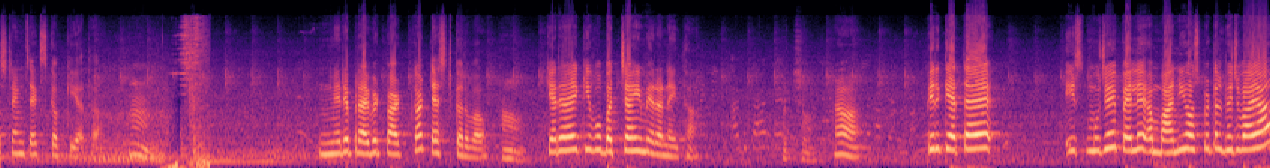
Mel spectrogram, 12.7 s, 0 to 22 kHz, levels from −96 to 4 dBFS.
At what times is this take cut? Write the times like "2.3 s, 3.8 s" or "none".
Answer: 1.8 s

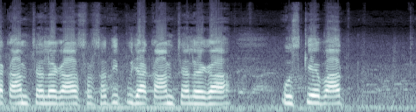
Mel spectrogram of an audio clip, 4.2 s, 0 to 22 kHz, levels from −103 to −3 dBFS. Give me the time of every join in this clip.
none

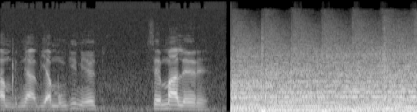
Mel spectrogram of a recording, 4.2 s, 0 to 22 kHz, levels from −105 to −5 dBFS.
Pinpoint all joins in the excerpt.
2.1 s

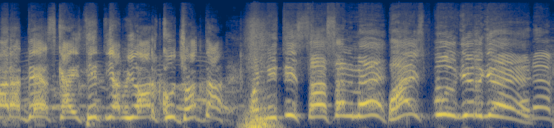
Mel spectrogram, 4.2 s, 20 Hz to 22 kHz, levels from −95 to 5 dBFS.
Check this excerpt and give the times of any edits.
1.8 s, 2.9 s

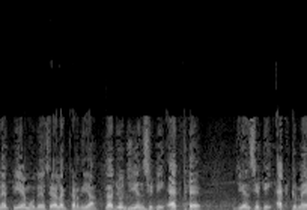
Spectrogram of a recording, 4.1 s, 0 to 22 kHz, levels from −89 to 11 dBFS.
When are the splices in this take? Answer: 1.4 s

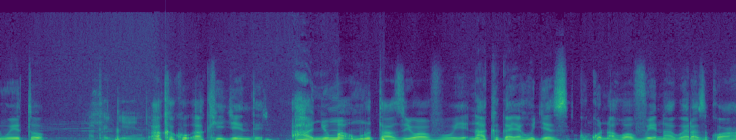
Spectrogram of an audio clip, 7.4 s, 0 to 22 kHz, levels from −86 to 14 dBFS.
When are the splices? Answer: 2.8 s

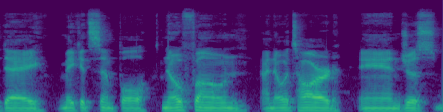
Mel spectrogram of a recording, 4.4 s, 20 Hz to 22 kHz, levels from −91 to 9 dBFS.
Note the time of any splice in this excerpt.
1.5 s, 3.5 s

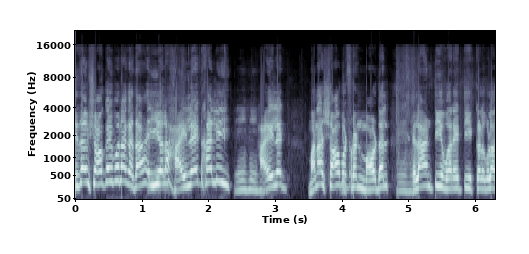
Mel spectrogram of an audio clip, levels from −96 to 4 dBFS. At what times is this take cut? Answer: 4.1 s

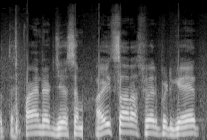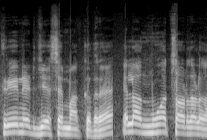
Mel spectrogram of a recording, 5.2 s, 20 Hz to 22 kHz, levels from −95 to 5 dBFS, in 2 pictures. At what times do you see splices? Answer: 1.0 s, 4.0 s

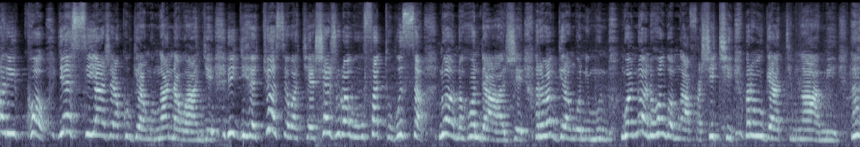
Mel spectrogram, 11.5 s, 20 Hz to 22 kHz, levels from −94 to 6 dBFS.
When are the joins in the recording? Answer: none

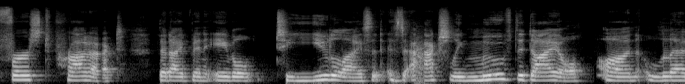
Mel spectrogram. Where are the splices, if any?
5.9 s

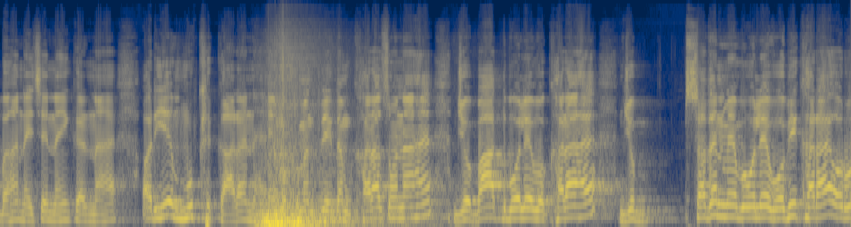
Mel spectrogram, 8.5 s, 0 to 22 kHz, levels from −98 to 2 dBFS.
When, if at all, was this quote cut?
2.7 s

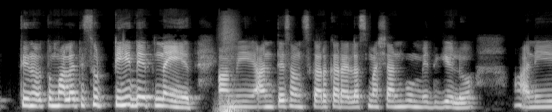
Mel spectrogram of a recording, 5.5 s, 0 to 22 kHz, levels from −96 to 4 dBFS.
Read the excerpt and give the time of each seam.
2.2 s

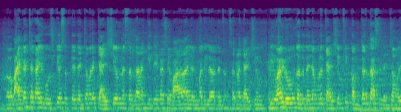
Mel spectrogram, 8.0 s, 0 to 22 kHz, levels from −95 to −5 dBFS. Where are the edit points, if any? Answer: 5.3 s

